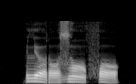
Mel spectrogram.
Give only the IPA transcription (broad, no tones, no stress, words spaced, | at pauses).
lʲɔɾɔ zɔ̃ fɔ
